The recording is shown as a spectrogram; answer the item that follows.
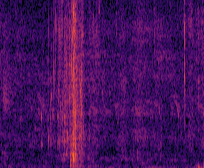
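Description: Water poured from a plastic bottle into a plastic cup, a faint trickle, with one short knock a little under a second in.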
